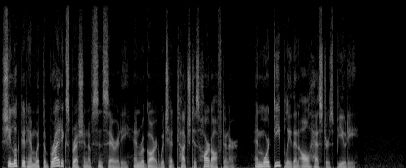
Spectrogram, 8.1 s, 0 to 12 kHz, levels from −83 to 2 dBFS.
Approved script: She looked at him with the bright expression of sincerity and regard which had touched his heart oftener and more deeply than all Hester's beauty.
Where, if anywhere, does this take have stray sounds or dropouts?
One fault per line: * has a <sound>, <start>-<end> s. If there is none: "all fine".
all fine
